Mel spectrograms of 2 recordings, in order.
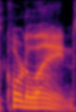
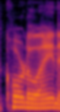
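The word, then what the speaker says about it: Coeur d'Alene: See, I knew that it was Cordelane. So, listen. If I didn't know that it was Cordelane ahead of time, I would have been like murdered, okay, on stream with that pronunciation.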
